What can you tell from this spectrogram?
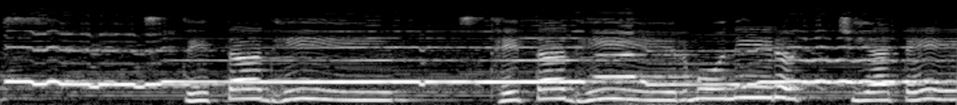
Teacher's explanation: ಧೀರ್ ದೀರ್ಘ ಮಹಾಪ್ರಾಣ ಅದರ ನಂತರ ಅರ್ಧ ರ ಬರಬೇಕು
